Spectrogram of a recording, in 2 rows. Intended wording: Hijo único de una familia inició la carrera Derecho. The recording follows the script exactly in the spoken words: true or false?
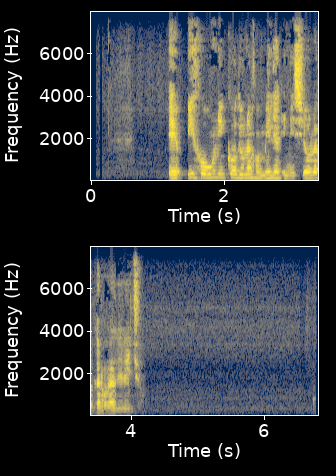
true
